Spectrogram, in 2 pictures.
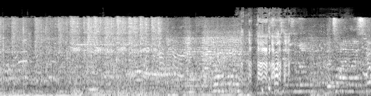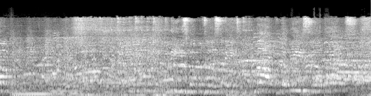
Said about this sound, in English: Listen to the crowd. I am obsessed that they are doing club PAs.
